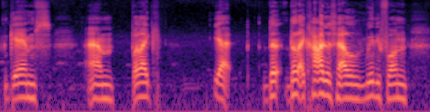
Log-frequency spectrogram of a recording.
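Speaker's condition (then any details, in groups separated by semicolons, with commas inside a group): Cerebral palsy; tight muscles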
